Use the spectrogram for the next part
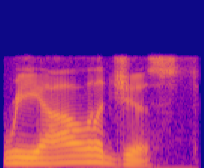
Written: rheologist

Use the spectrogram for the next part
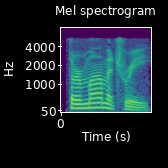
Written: thermometry

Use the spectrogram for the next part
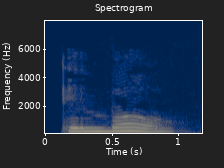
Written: embowment

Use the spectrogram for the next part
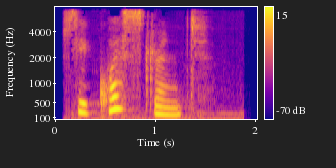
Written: sequestrant

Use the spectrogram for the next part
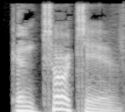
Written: contortive

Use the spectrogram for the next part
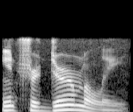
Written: intradermally

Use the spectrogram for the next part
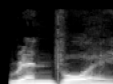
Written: renvoi

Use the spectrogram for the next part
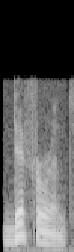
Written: different

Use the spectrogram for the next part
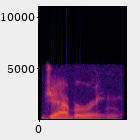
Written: jabbering

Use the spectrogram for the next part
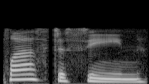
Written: plasticene

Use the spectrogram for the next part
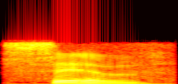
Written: sieve

